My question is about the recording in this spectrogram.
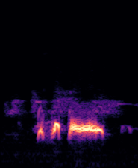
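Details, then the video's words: Spotted dove cooing in the 'giọng thổ' style, meant to get a decoy dove cooing quickly: two brief coos lead into a drawn-out, level hum-like coo, with faint higher murmurs before and after. "Tiếng cu gay kich boi nhanh noi, tiếng chim cu gay kich boi nhanh noi gù"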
